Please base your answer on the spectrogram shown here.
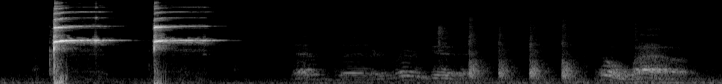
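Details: Pet African grey parrot, asked to sound the alarm if a burglar comes in, mimics a burglar alarm with two loud, shrill electronic beeps about a second apart, followed by soft human speech.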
